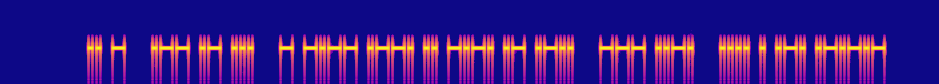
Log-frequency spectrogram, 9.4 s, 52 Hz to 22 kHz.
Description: Morse code, heard as a keyed tone, about 30 wpm, 700 Hz. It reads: IT WAS TYPICAL OF HER.
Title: Sentences from Top 1100 Words 30wpm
